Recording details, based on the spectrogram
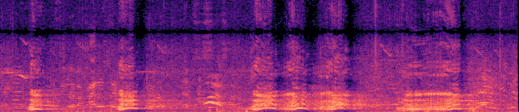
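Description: A Great Dane gives loud, booming barks in quick succession while a man talks over them.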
